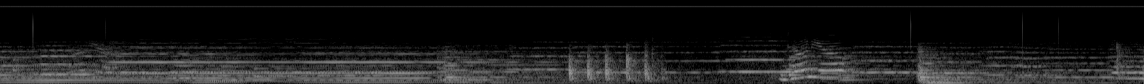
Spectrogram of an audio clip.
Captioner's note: knock on door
